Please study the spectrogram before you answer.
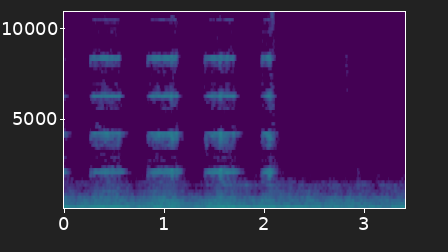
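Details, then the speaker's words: PC build on an Asus M5A78L-M motherboard, CPU temperature climbing past 60: shrill beeps about every half second over a steady fan hum, cut short by a button press; CPU over-temperature alarm. "I can shut the alarm off. I can press the button. I stopped it. I don't want to hear that beeping all the time."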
